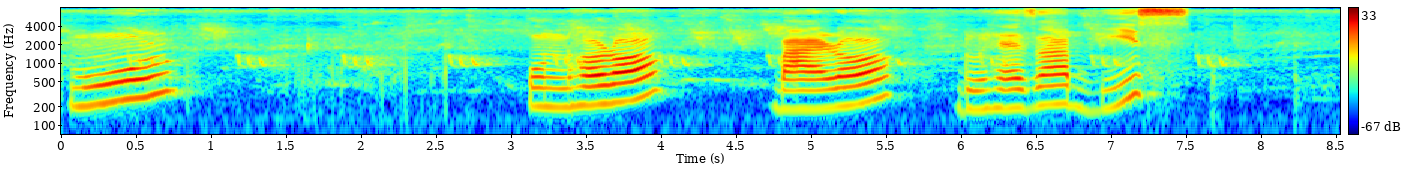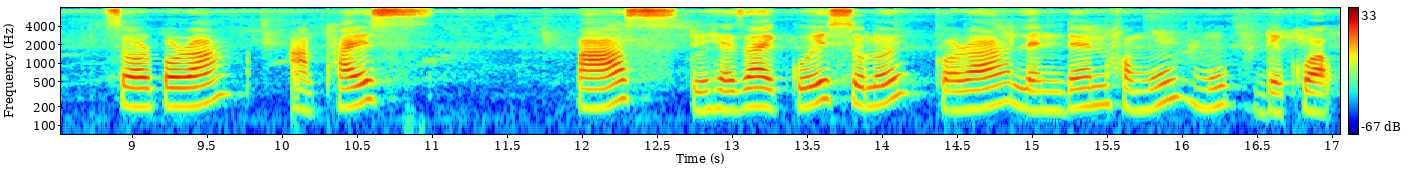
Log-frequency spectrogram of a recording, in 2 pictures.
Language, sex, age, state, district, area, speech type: Assamese, female, 18-30, Assam, Nagaon, rural, read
